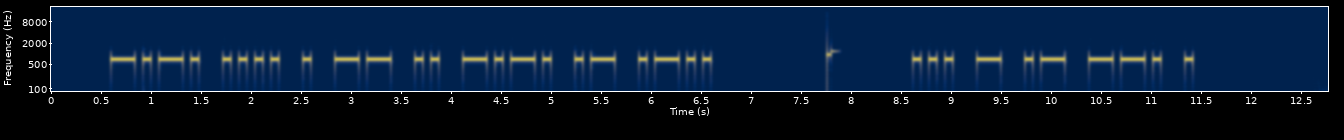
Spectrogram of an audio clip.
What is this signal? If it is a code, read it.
Morse code, heard as a keyed tone, about 15 wpm, 700 Hz. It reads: CHEMICAL STAGE
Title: Sentences from Top 1200 Words - New Word Drill Alt - 15wpm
